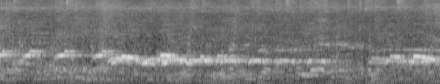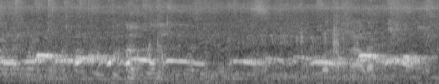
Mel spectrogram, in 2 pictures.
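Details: Local zebra doves (perkutut) at a singing competition, several birds giving overlapping rolling, trilled coos in an almost continuous chorus, phrases rising and falling, with people talking in the background.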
